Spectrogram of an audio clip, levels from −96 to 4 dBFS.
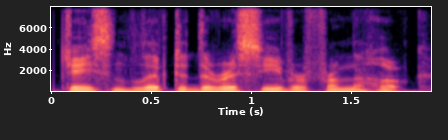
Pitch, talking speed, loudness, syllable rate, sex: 120 Hz, 220 wpm, -16 LUFS, 6.1 syllables/s, male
